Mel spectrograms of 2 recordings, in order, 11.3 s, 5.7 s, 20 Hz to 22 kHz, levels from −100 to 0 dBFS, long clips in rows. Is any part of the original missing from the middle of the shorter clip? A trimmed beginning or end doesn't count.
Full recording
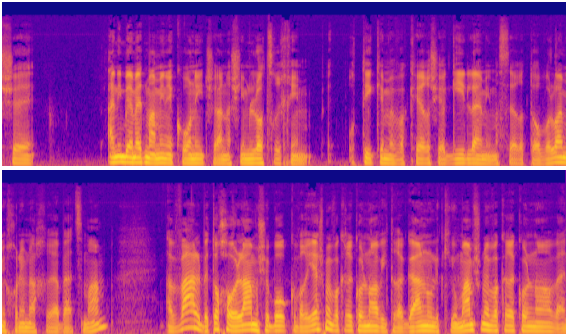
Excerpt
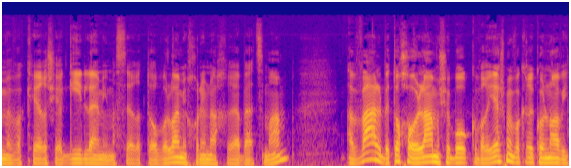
no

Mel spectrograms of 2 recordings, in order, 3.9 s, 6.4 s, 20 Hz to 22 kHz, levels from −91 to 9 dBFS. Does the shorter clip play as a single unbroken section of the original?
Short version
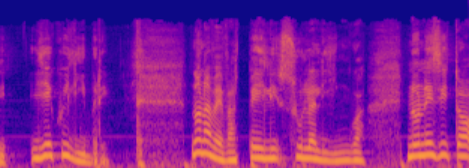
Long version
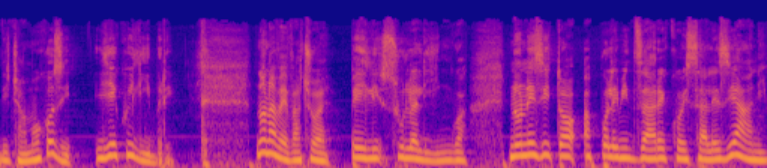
no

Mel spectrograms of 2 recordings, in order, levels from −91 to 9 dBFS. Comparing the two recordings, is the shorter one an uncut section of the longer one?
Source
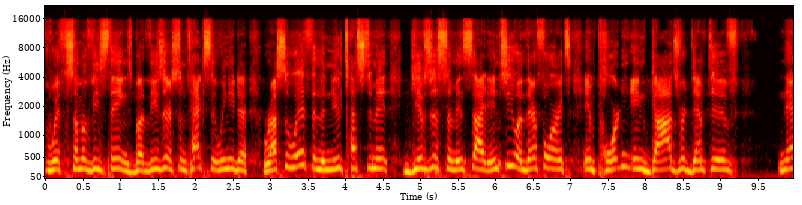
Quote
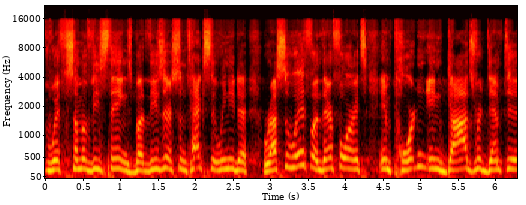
no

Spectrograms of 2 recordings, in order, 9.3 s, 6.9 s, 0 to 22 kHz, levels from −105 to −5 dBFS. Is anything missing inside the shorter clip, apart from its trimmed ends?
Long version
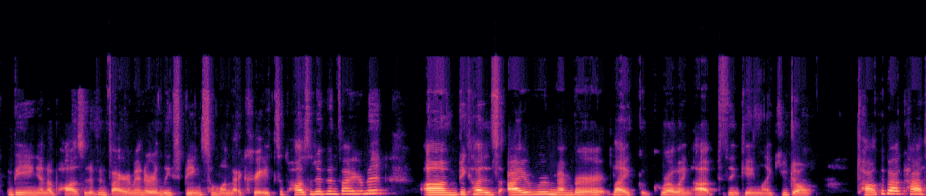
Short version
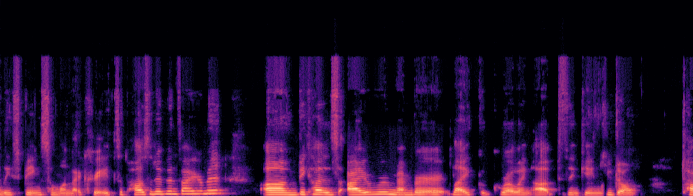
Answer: yes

